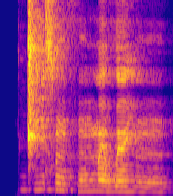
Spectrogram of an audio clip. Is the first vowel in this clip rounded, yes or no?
no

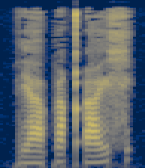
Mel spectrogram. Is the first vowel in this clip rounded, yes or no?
no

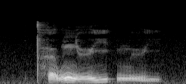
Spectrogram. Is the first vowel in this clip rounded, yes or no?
no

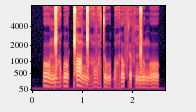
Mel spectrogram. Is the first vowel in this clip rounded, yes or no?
yes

